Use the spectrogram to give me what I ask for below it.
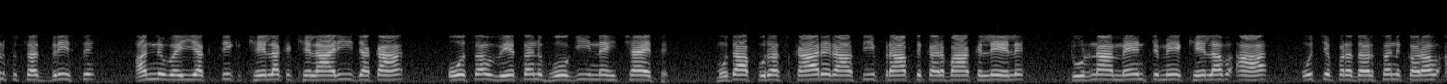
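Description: Speech recording with no technical faults to report.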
